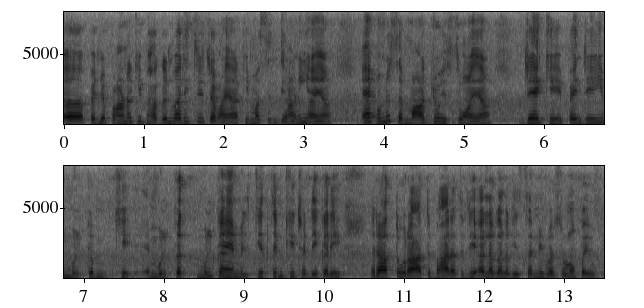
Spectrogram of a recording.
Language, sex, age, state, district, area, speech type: Sindhi, female, 45-60, Rajasthan, Ajmer, rural, spontaneous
